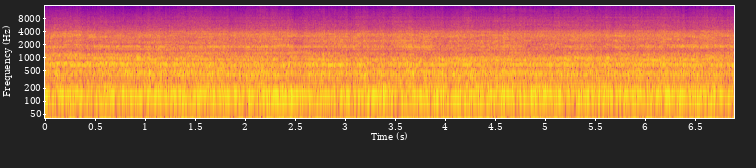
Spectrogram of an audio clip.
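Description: Waste oil burner running at full air into a 205-litre steel drum furnace: a loud, steady noise of flame and blown air, with a constant low hum, that holds even throughout.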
